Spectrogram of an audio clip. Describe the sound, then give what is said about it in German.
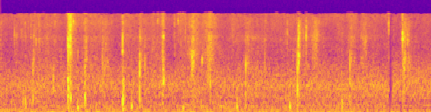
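Footsteps walking along an outdoor path toward a concert gallery in the morning. The steps are faint and come as many soft, irregular treads over a quiet, steady background. “Und jetzt laufe ich mal so Richtung Konzertgalerie hier einfach den Pfad weiter.”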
